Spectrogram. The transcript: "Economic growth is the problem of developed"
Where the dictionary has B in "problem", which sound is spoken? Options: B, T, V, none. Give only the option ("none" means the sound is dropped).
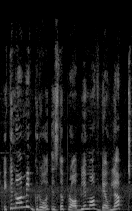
B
